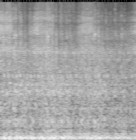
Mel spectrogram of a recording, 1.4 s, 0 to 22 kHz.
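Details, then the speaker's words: 1930s Wolseley Hornet six-cylinder, first run during restoration: low lumpy idle with uneven beat and irregular exhaust dips, running rough, not on all cylinders; misfire not caused by plugs, fuel intake suspected, debris later found in line. "Oh, it's running a bit rough. Yeah. Is it on all cylinders? No. No, That's not on all cylinders."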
